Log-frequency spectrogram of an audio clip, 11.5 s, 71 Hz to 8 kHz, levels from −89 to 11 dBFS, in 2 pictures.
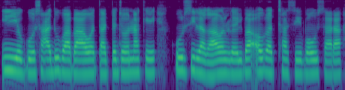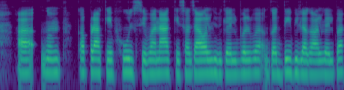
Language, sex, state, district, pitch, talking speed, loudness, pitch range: Bhojpuri, female, Uttar Pradesh, Gorakhpur, 175 Hz, 160 wpm, -25 LUFS, 170-180 Hz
